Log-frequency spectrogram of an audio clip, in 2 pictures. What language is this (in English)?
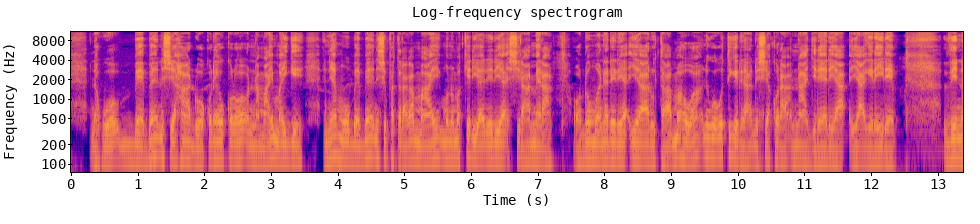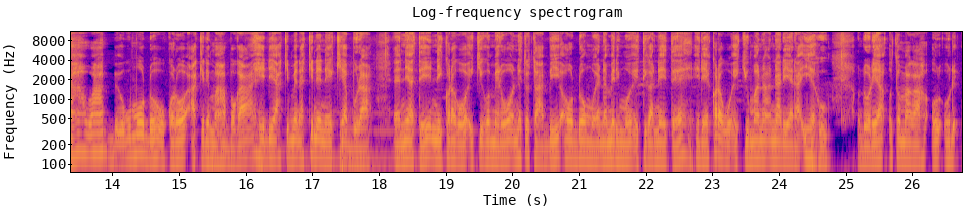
Kikuyu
